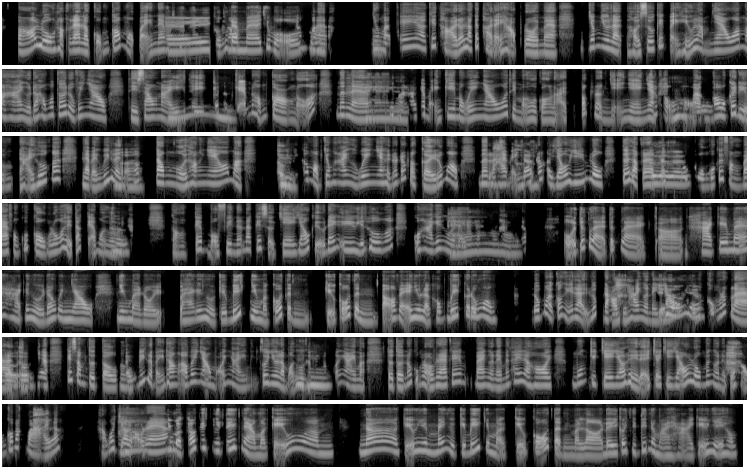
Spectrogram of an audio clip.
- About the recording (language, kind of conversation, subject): Vietnamese, podcast, Bạn có thể kể về bộ phim bạn xem đi xem lại nhiều nhất không?
- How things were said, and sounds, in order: in English: "drama"; laugh; tapping; unintelligible speech; other background noise; laugh; laugh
